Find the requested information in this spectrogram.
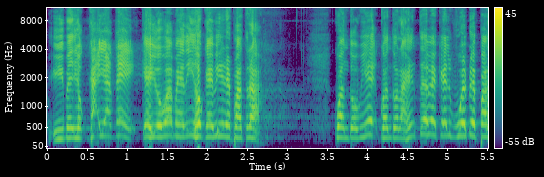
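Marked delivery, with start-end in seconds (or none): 0.5-2.7 loud, insistent silencing; acted sharp rebuke. Preacher silencing his frightened companion, loud rebuke. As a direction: overrule him with full force.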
